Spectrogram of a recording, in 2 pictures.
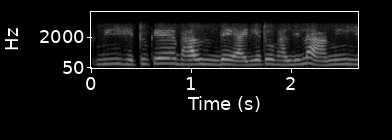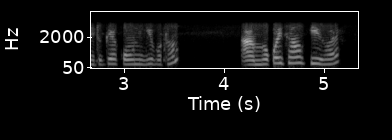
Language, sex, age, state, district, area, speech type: Assamese, female, 18-30, Assam, Lakhimpur, rural, conversation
